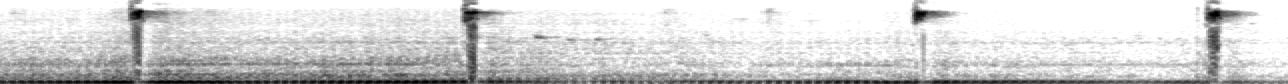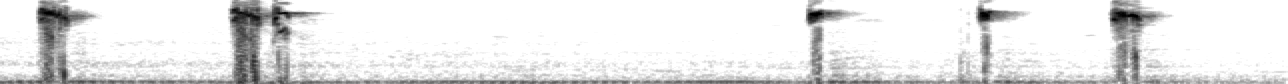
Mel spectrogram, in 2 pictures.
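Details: Male sunbird used as a training lure for untrained birds: scattered sharp high chips, single and paired, at irregular intervals over a loud steady low hum.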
